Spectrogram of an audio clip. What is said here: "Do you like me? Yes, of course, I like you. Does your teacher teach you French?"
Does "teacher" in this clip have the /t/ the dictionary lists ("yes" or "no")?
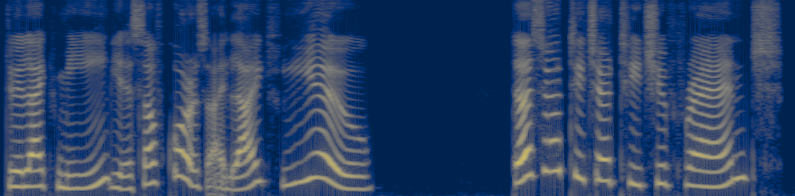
yes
